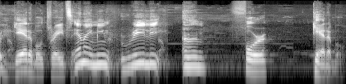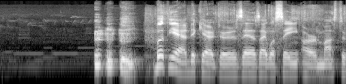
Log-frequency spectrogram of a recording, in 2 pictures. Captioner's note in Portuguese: limpa a garganta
